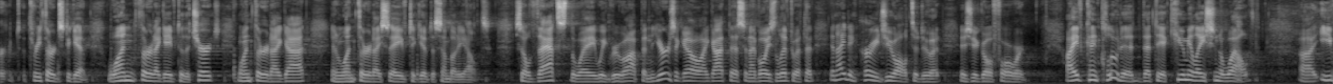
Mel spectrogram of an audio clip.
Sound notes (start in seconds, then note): none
